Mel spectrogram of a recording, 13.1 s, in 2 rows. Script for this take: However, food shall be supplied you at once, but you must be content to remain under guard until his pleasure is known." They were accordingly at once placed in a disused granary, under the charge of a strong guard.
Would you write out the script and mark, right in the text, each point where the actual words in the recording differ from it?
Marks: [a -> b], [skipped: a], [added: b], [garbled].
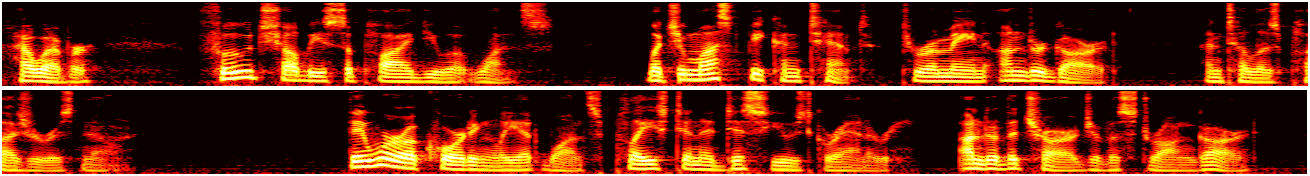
However, food shall be supplied you at once, but you must be content to remain under guard until his pleasure is known." They were accordingly at once placed in a disused granary, under the charge of a strong guard.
